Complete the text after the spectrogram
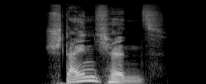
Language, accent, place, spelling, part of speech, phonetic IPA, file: German, Germany, Berlin, Steinchens, noun, [ˈʃtaɪ̯nçn̩s], De-Steinchens.ogg
- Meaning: genitive singular of Steinchen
